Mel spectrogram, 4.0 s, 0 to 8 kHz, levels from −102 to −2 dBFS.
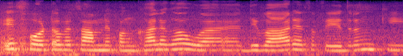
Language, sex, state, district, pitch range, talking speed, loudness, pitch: Hindi, female, Haryana, Jhajjar, 215-240 Hz, 195 wpm, -18 LUFS, 225 Hz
